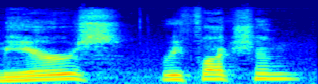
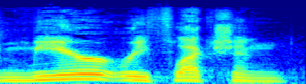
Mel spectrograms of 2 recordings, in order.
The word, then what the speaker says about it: Mere Reflection: this is from mir am i saying mirrors reflection oh my god it's mere reflection dot com i'm an idiot mere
